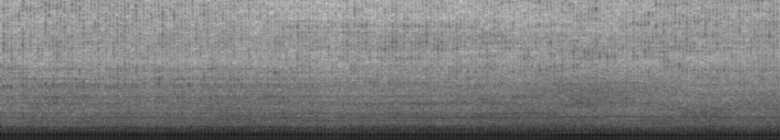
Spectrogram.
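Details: Troy-Bilt Pony riding mower, unidentified small engine (possibly Loncin), just started on a known-good battery: single cylinder settles into a steady, even run, about three beats per second, no misses; healthy.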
